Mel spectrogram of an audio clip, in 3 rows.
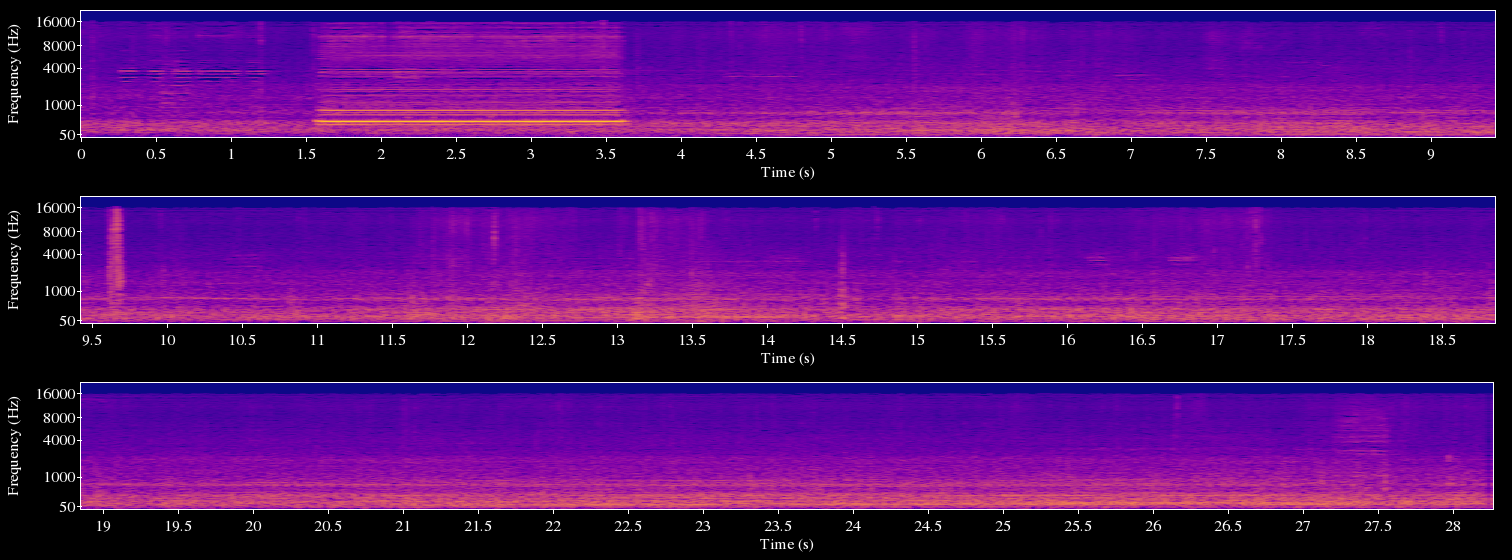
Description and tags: Car interior traffic 1
Sounds recorded from roads of Mumbai.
